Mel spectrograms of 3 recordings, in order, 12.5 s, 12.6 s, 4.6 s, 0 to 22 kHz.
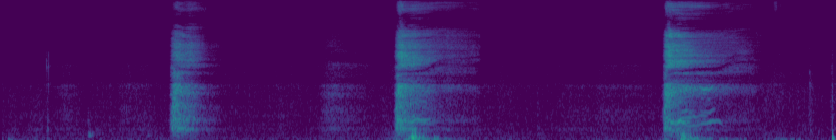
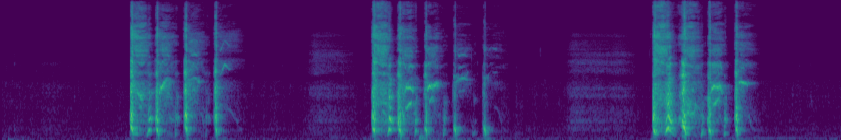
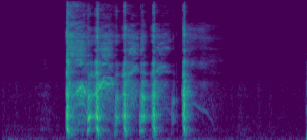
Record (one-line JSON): {"exhalation_length": "12.5 s", "exhalation_amplitude": 1818, "exhalation_signal_mean_std_ratio": 0.32, "three_cough_length": "12.6 s", "three_cough_amplitude": 17562, "three_cough_signal_mean_std_ratio": 0.32, "cough_length": "4.6 s", "cough_amplitude": 12864, "cough_signal_mean_std_ratio": 0.35, "survey_phase": "beta (2021-08-13 to 2022-03-07)", "age": "45-64", "gender": "Male", "wearing_mask": "No", "symptom_none": true, "smoker_status": "Ex-smoker", "respiratory_condition_asthma": false, "respiratory_condition_other": false, "recruitment_source": "REACT", "submission_delay": "2 days", "covid_test_result": "Negative", "covid_test_method": "RT-qPCR"}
